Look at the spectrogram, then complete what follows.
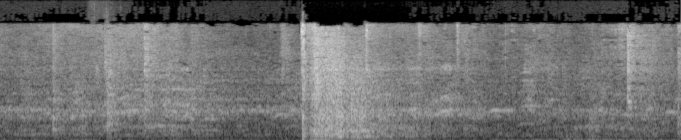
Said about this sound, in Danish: Det var så et skud, man hørte her, og så kan vi så høre, at personen, der optager videoen, sidder og står og taler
